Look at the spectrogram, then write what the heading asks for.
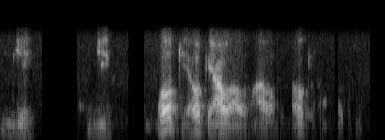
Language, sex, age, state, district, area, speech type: Gujarati, male, 30-45, Gujarat, Rajkot, rural, conversation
